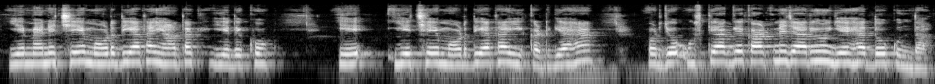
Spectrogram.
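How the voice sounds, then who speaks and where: A woman teaching tailoring in a slow, repetitive sewing tutorial, counting measurements aloud as she cuts fabric. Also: high-pitched, a little mellow, poor audio.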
